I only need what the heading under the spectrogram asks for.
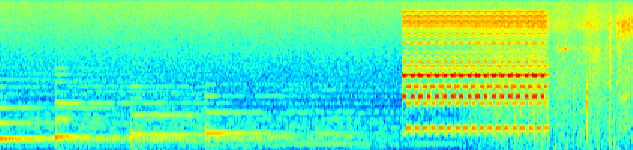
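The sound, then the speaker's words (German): Shrill telephone ringing in the morning: a dense, rattling electric bell burst lasting about two seconds, following a few quieter low tonal knocks. “Ein schrilles Klingeln riss ihn am nächsten Morgen aus wirren Träumen. Dass es das Telefon war, merkte er erst”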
